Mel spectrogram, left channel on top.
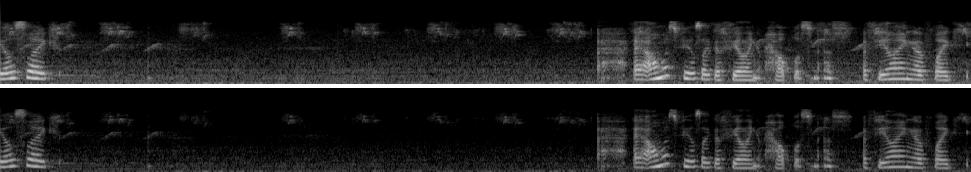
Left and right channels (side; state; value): right; quieter; 8.1 dB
